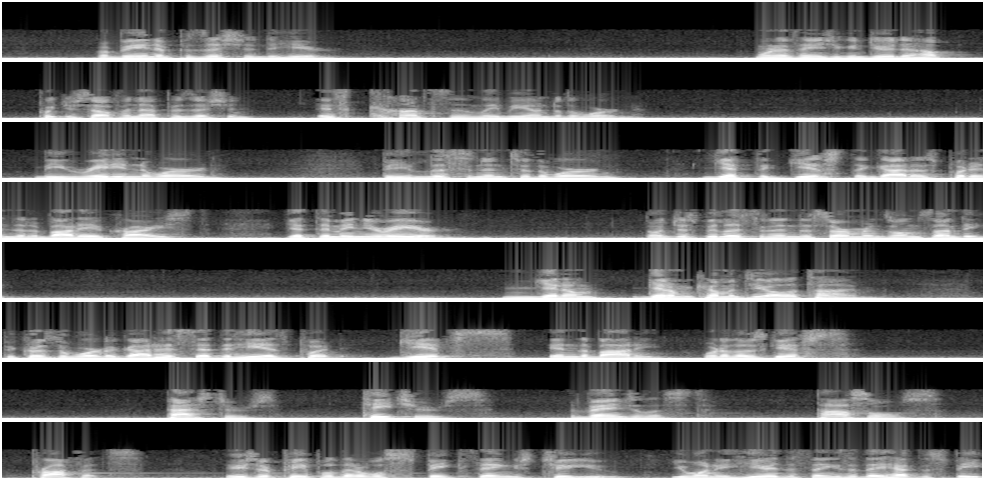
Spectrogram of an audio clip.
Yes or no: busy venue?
no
